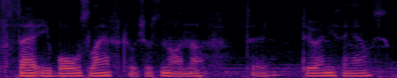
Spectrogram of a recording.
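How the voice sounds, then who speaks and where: Quiet and at a fairly quick pace, the voice has a dark, mellow tone and monotone, flat intonation. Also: man. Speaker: game level designer. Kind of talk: casual interview chat. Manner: quiet, speaking low. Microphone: too quiet, poor quality microphone.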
